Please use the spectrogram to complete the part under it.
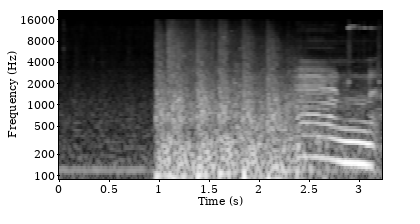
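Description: A rifle fires in a loud burst.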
